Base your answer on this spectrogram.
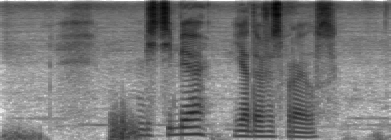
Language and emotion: Russian, neutral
